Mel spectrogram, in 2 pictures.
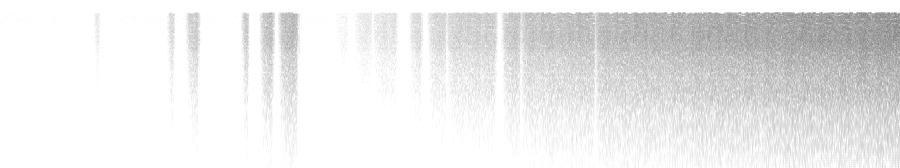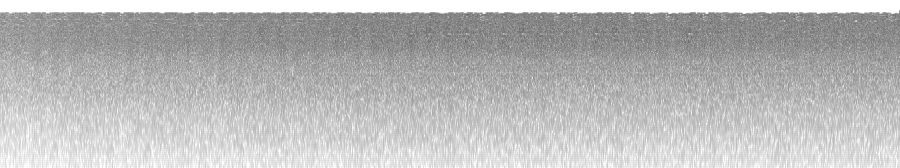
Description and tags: Organic or industrial noise effect... All sounds were synthesized from scratch.
insects, sfx, fx, minimal, hollow, raw, minimalistic, noise, dry, atmosphere, silence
